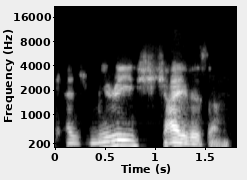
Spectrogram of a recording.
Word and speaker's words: Kashmiri Shaivism: integration of kashmir is that it how you pronounce it it's very important it's it's kashmiri shaivism shaivism yeah and and if you can say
